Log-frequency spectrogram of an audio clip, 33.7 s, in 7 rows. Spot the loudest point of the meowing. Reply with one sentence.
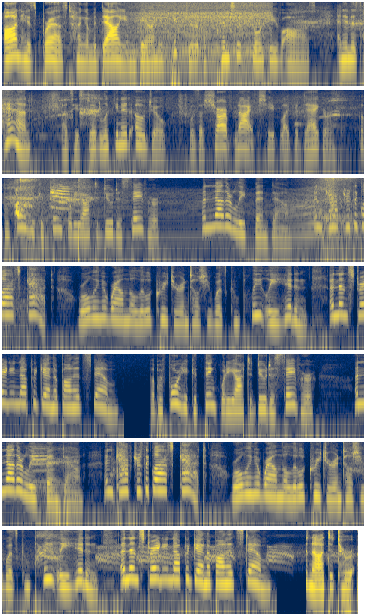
The volume of the meowing peaks at 10 seconds.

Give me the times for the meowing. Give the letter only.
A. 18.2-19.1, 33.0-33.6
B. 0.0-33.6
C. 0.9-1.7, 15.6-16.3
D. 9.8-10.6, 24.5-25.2
D.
